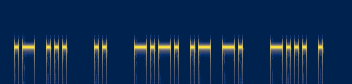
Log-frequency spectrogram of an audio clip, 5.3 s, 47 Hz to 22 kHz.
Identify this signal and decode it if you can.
Morse code, heard as a keyed tone, about 20 wpm, 700 Hz. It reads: AS I CAN BE
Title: Sets of 9 Words - 20wpm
